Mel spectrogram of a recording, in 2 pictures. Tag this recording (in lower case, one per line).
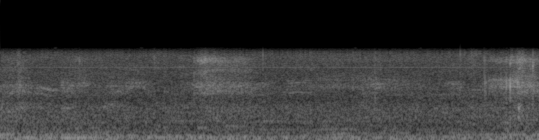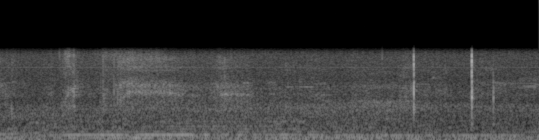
heavy engine (low frequency)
